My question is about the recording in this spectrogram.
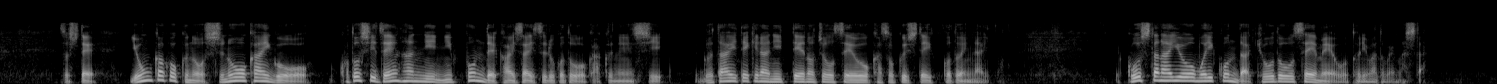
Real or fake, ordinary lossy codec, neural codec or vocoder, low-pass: fake; none; codec, 16 kHz, 4.8 kbps, FACodec; 7.2 kHz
